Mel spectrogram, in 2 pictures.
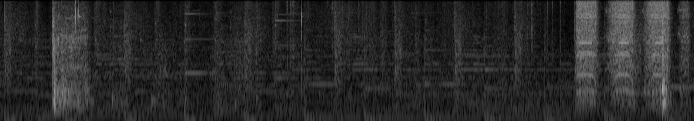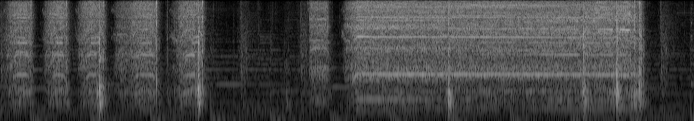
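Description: A power drill drives in short repeated bursts while plywood is secured to an existing headboard, followed by a longer sustained whir, with knocks and clatter of wood between runs.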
